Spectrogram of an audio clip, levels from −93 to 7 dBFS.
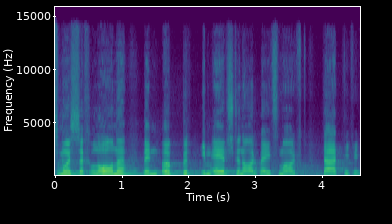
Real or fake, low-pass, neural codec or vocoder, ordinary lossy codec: fake; 14.4 kHz; autoencoder, 48 kHz, 32 numbers a frame, DAC-VAE, trained on Japanese speech; none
